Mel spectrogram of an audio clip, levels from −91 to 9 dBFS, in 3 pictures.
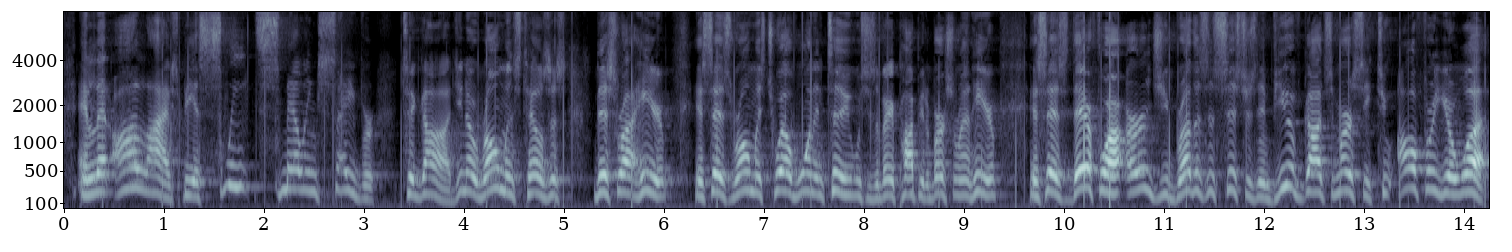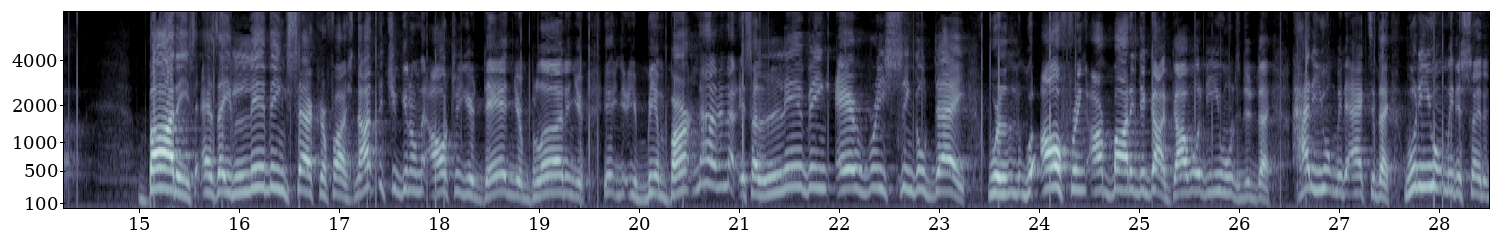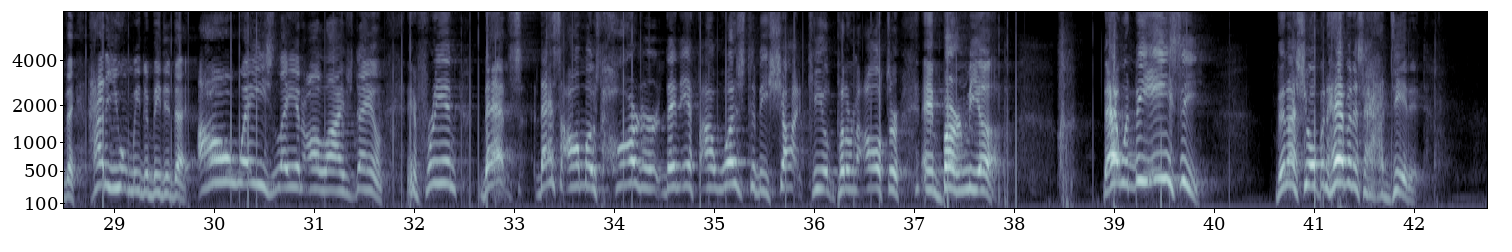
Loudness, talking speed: -22 LUFS, 230 wpm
